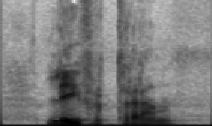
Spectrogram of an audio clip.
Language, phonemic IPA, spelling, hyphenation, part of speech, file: Dutch, /ˈleː.vərˌtraːn/, levertraan, le‧ver‧traan, noun, Nl-levertraan.ogg
- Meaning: cod liver oil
